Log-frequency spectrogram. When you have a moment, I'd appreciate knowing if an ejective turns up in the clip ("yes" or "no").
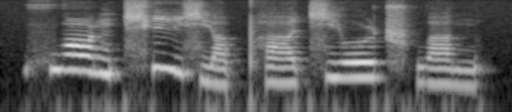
no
